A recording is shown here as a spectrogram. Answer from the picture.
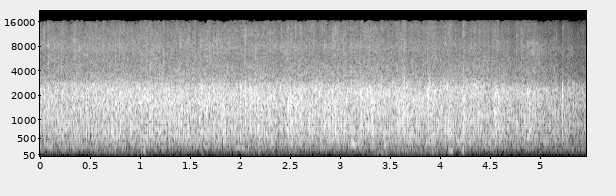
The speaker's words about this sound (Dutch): Nee, daar mag je voor klappen.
